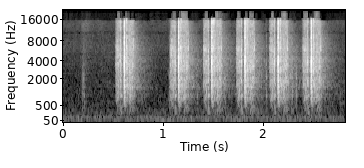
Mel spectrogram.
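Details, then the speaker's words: Nikon D750 DSLR in QC (quiet continuous) mode: six crisp, sharp shutter clacks about a third to half a second apart in a quiet room, still pretty loud; normal shutter sound. "I don't know about you, but I still heard it. Still pretty loud."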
